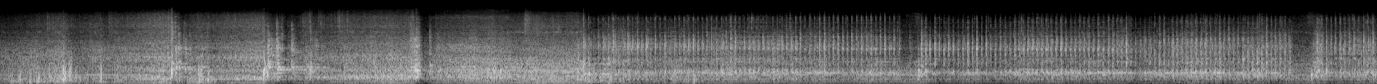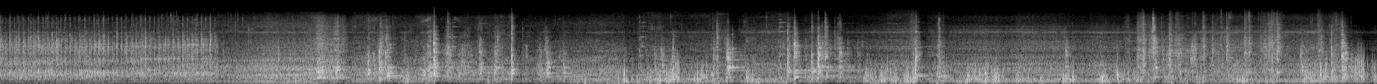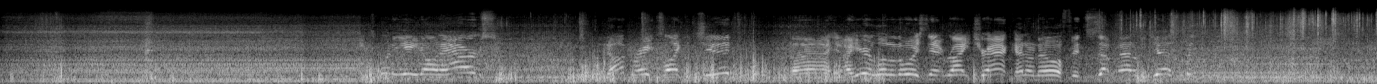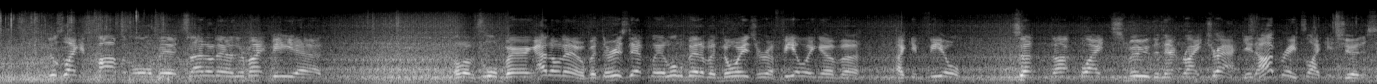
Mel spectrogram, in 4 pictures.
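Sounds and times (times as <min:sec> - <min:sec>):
diesel engine running: 0:00.0 - 0:55.0
track popping: 0:01.0 - 0:28.3, 0:36.2 - 0:48.1
stones crunching under tracks: 0:38.6 - 0:43.3.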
